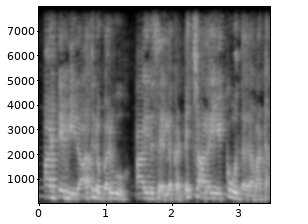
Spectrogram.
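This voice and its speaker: A woman voicing a clever young village wife who speaks with mock politeness and sharp scolding. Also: fairly high pitch, brisk, lightly acted. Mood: triumphant. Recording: echoey, faint music behind.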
